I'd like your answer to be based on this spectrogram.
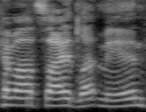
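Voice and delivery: loud, high-pitched yelling. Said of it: "We're both yelling".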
